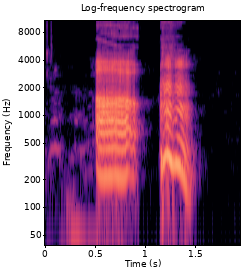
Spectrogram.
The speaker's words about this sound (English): Choked on your cheeseburger.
